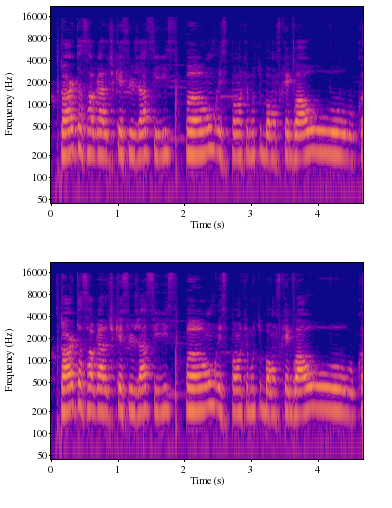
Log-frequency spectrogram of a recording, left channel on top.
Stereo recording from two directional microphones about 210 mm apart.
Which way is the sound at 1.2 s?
45° right (ahead or behind).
